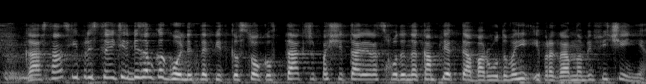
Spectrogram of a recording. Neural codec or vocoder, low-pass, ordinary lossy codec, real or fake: none; 7.2 kHz; AAC, 48 kbps; real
